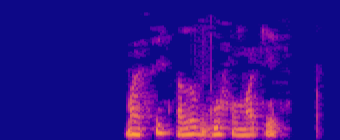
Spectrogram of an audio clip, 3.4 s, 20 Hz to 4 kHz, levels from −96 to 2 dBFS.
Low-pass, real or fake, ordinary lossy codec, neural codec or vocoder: 3.6 kHz; fake; MP3, 16 kbps; codec, 16 kHz, 16 kbps, FreqCodec, larger model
